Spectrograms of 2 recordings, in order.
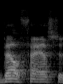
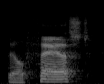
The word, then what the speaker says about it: Belfast: It's not Glasgow, it's Glasgow, if I'm saying it right. Just like it's not Belfast, it's Belfast.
